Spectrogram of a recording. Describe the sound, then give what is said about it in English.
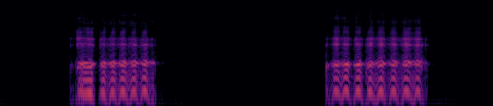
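Two bleats from a goat or sheep, each lasting under a second with a wavering, reedy, harmonic tone. A pause of more than a second separates them, and no other sound or voice is present. “sounds like a goat or a sheep or something”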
